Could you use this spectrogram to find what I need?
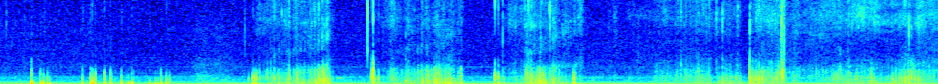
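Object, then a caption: Round cork board or trivet. A large, thin, solid round cork board or trivet is held in both hands and scratched and tapped with long pink acrylic nails close to the microphone. Quick, dry taps stand out over softer, grainy scratching bursts, all at a quiet level with a steady low hum underneath.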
